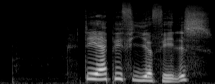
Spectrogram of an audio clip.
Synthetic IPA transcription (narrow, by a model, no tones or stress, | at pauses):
d̥e̝æɐpʰe̝fiːɐɒfel̰əs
